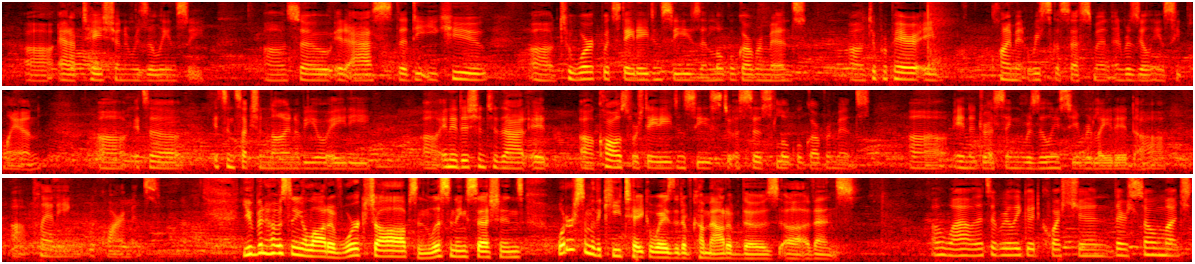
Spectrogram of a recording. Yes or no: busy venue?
yes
